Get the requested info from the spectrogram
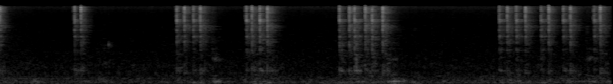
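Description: Clicking on a Chromebook while working in a painting app: short clusters of several quick clicks, with a new cluster about every second.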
